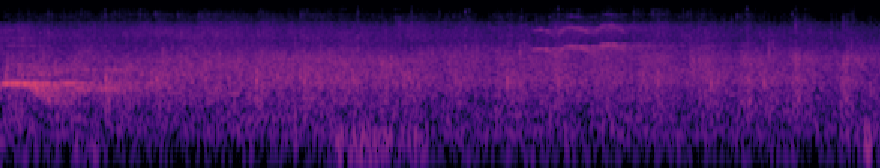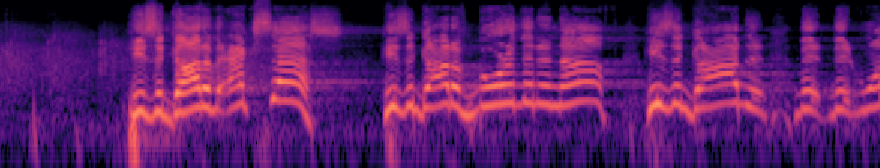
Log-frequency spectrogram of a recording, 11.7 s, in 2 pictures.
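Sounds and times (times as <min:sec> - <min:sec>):
audience applause: 0:00.0 - 0:06.7
speech: 0:06.7 - 0:11.7.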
